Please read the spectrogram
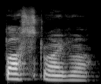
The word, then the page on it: bus driver: British English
